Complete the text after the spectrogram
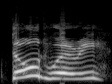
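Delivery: high character voice; reassuring Archie. A narrator's reading.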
